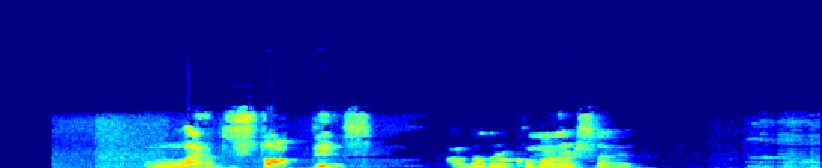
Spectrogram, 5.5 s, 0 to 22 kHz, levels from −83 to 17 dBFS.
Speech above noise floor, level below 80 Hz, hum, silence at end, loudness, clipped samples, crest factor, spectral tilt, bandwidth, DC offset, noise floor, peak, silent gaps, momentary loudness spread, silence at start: 49 dB; -68 dBFS; none; 0 s; -18 LUFS; under 0.1%; 20 dB; -2 dB/octave; 8.6 kHz; under 0.1%; -67 dBFS; 0 dBFS; none; 18 LU; 0.65 s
